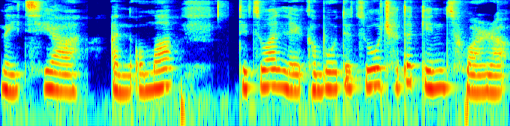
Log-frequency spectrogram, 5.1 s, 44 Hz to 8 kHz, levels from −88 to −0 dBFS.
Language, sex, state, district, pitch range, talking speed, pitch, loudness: Mizo, female, Mizoram, Aizawl, 185-220 Hz, 130 wpm, 205 Hz, -18 LUFS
